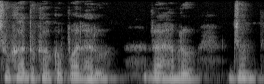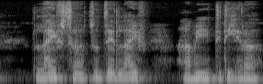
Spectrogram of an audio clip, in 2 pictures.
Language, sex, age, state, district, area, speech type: Nepali, male, 18-30, West Bengal, Kalimpong, rural, spontaneous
